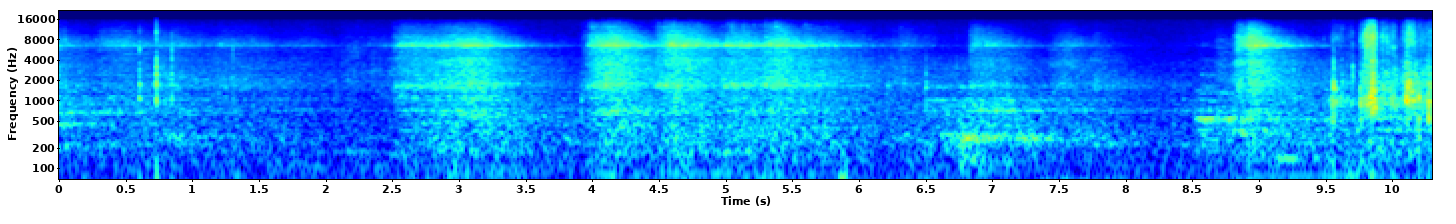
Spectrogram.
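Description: Steel fish tape being drawn back through electrical conduit by hand, scraping in several pulls of one to two seconds each, with a few light clicks.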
